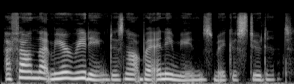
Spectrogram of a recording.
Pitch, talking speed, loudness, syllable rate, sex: 235 Hz, 265 wpm, -16 LUFS, 6.0 syllables/s, female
